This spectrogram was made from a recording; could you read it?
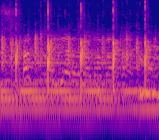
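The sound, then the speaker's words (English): An audience claps hands together in praise of the Lord in a steady, unison rhythm, about three claps per second, over sustained musical tones and indistinct voices. “Would you give the Lord a great hand clap of praise today?”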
